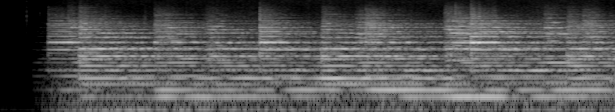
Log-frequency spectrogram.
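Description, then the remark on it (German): Several church bells ring together in a dense, overlapping peal, loud and sustained, with fresh strikes every second or so and a rich metallic hum filling the air. No voices. “Stattdessen fliegen die Glocken aus den Kirchen kurz vor Ostern nach Rom, wo sie gesegnet werden und Süßigkeiten bekommen.”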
